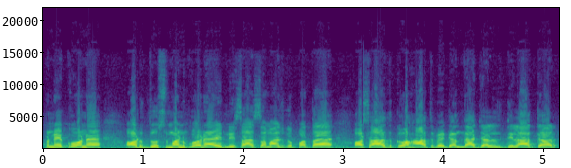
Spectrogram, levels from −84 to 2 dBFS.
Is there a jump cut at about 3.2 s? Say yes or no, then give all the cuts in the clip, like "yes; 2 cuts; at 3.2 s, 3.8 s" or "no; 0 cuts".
yes; 1 cut; at 3.2 s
